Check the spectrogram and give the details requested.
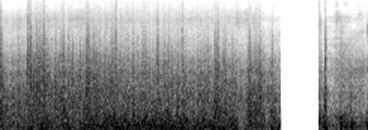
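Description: Wind buffeting the microphone over the rumble of a moving passenger train, heard from its open doorway, with a few sharp clacks. The sound drops out completely for about half a second near the end, then comes back.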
